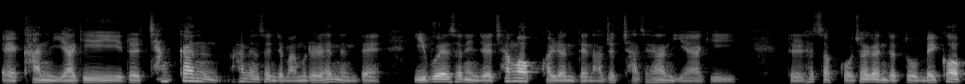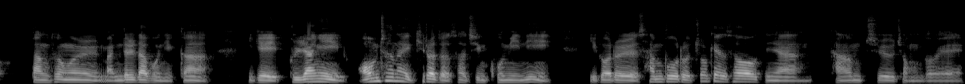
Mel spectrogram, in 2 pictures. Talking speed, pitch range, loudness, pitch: 300 characters per minute, 90-125 Hz, -29 LUFS, 100 Hz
